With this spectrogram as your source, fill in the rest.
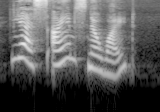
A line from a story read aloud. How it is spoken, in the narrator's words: she said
